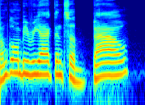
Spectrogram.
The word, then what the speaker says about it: BAO: gonna be reacting to bow I believe that's how you pronounce it bow Joey late nights just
